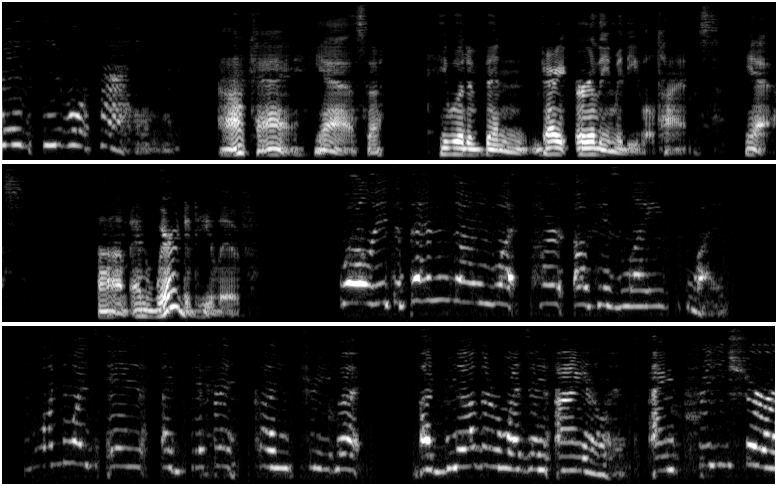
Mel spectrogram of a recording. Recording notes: Apologies for the audio, turns out the main mic wasn't on.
